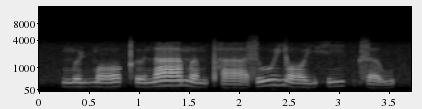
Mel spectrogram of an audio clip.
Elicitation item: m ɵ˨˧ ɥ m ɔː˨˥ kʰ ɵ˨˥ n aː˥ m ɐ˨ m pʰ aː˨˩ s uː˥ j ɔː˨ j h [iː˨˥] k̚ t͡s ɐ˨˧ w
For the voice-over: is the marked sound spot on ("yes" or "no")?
no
